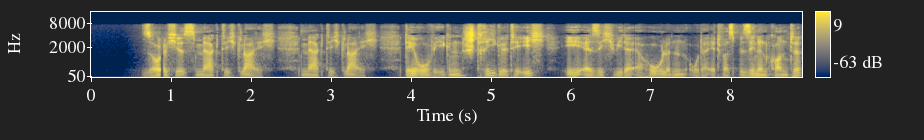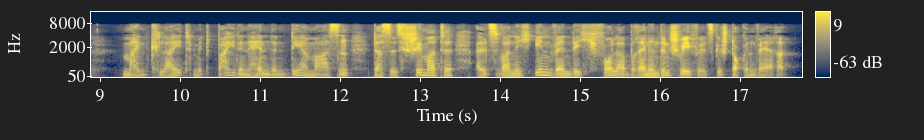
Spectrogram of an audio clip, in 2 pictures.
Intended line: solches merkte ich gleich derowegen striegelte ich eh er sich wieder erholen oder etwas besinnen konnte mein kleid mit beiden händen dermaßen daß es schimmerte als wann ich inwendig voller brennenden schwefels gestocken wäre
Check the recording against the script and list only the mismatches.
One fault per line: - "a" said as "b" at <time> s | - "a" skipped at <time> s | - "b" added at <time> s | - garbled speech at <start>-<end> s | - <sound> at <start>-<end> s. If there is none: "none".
- dropout at 0.9-0.9 s
- "merkte ich gleich" added at 2.6 s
